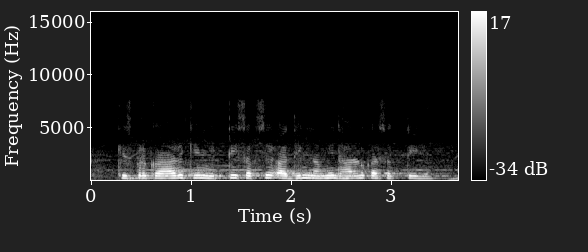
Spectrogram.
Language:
Hindi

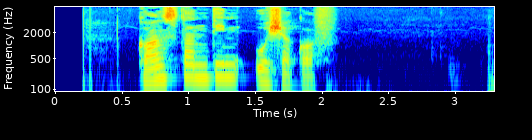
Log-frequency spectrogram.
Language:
Italian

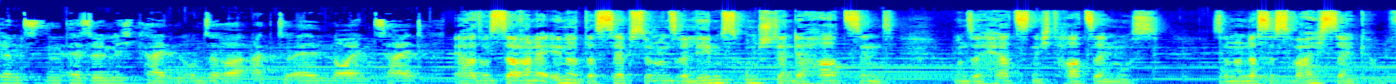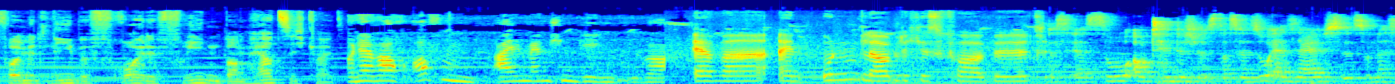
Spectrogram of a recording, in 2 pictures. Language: German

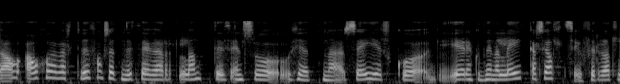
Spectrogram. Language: Icelandic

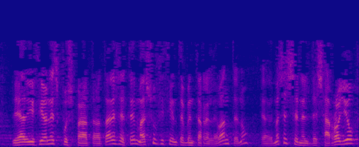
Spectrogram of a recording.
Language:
Spanish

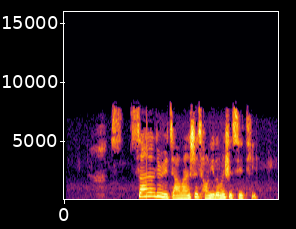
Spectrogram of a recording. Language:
Chinese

